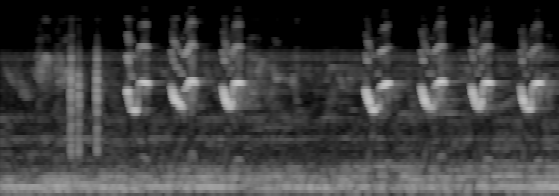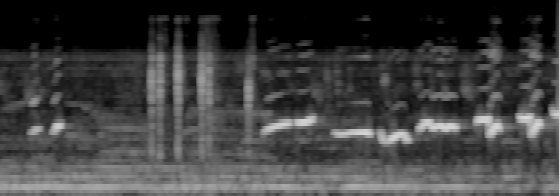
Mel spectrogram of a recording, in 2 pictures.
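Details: Provocative sharp song of a magpie-robin: a fast run of high, flicked chirps, some clicks, then lower whistled slurs rising and falling, repeated rapidly toward the end.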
